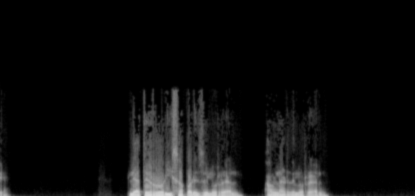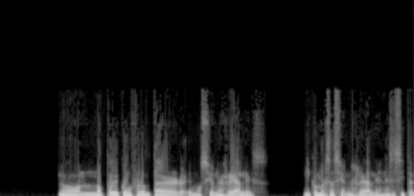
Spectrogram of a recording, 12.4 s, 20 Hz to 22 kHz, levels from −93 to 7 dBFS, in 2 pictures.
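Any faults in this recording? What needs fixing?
Hard clipping at 1.97–3.10 s, 4.05–4.24 s, 7.17–8.77 s, 9.68–9.84 s and 10.95–11.76 s: the speech drives a stage about 1 to 5 dB past its limit, flattening peaks, worst in the first stretch. Lower the gain ahead of that stage to leave headroom.

Block of digital silence at 3.87 s and 11.51 s: the output drops to zero for about 2.7 ms, which fits a 128-sample buffer going unfilled, and each is heard as a tick. Give the audio thread more processing margin or a larger buffer.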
